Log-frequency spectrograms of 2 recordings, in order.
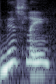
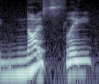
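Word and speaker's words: Knisley: Kid Gloves by Lucy Nisley. I recently watched a video of someone on BookTube, and that person pronounced it Lucy Nicely, and actually that makes so much more sense to me than Nisley, so I apologize.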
